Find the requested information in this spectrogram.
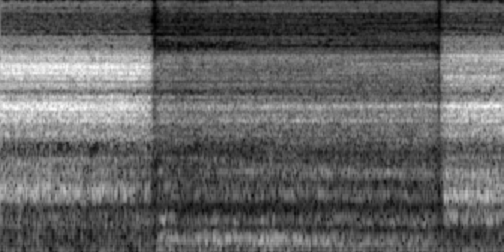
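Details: Russell's viper from Vapi city giving a sustained, airy hiss: strong for two seconds, quieter through the middle, then loud again in the last second.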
